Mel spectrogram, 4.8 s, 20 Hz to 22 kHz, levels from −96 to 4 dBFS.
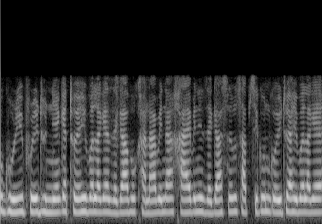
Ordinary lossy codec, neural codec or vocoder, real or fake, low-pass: none; none; real; 5.4 kHz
